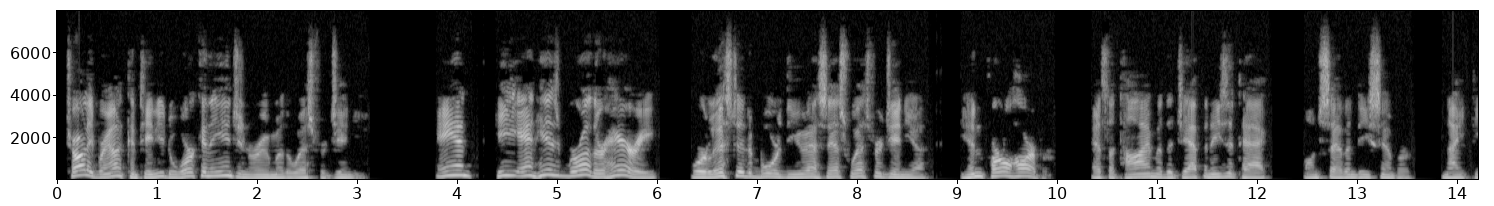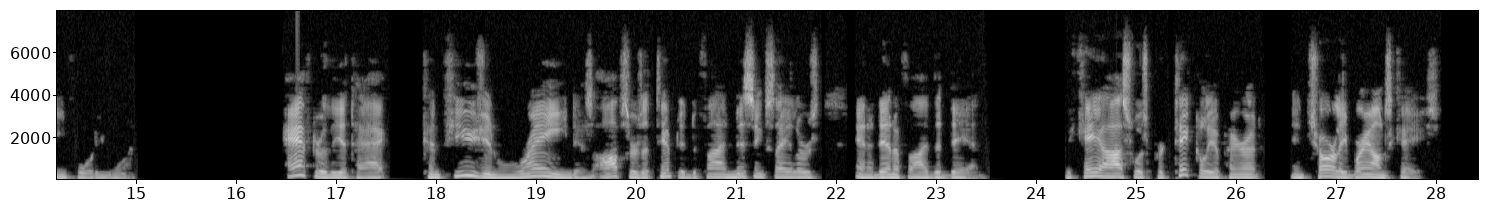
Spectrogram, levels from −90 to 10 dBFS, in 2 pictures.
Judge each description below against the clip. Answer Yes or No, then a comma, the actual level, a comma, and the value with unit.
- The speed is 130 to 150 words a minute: Yes, slow, 135 wpm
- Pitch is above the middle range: No, low, 130 Hz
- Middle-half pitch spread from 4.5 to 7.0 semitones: Yes, average, 4.8 semitones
